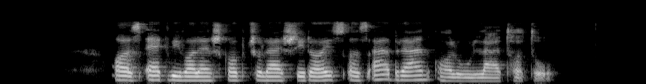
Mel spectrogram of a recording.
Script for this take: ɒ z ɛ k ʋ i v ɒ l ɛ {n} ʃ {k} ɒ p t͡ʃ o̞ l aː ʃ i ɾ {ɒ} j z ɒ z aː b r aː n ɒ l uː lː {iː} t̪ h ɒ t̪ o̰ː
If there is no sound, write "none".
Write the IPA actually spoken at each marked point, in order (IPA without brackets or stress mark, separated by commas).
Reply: n, k, ɒ, aː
